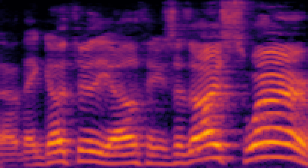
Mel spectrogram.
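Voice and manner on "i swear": very high, very loud tiny-cat voice. Voicing a tiny cat swearing an oath in court: very loud cat voice. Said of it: "very loudly, out of this tiny little cat mouth".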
